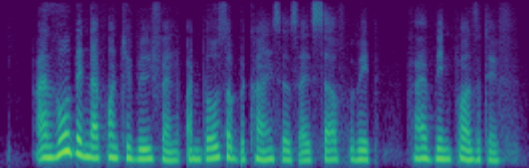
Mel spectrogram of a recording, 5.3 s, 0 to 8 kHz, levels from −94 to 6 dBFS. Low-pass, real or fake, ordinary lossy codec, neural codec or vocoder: none; fake; none; codec, 16 kHz, 0.5 kbps, FunCodec, trained on Chinese and English, 25 frames a second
